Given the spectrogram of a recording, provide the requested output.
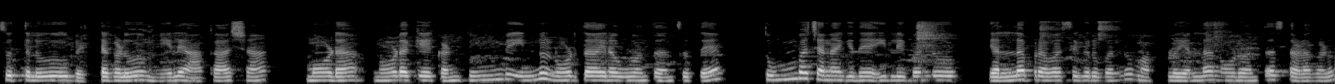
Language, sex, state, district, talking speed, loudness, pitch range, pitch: Kannada, female, Karnataka, Chamarajanagar, 110 wpm, -20 LUFS, 180-200 Hz, 185 Hz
